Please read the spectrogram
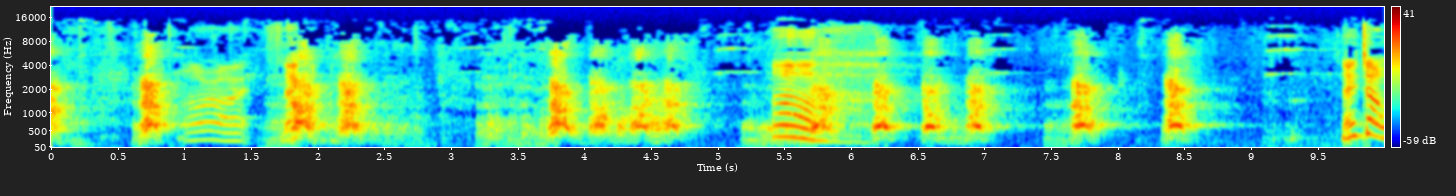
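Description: Whippets barking repeatedly: about a dozen short barks at a fairly even pace, broken by two longer whining calls, the one near the middle falling in pitch.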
